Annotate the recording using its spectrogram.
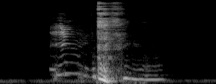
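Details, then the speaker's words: Pregnant woman sneezing after sniffing bath essence, watery eyes: a single wet sneeze, rising voiced intake then sharp explosive burst trailing into a brief voiced tail. "Oh, that's so wet. That's one big one for me, apparently."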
